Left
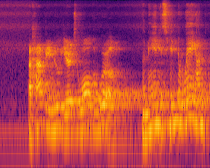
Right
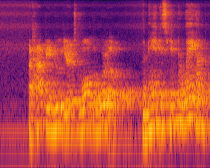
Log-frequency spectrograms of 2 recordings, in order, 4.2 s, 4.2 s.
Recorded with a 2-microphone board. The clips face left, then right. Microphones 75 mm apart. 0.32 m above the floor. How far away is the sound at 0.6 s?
About 1.2 m.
